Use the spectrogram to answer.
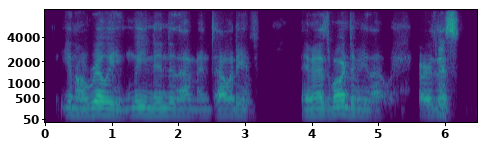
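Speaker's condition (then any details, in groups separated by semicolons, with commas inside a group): Cerebral palsy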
